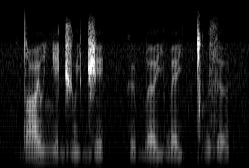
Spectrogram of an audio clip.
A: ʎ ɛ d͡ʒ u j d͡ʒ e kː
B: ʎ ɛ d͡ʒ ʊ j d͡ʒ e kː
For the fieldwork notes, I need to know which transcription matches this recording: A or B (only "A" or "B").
A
